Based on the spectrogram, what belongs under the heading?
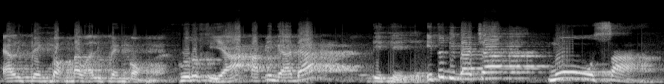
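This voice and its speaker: A man leads a mosque study lecture in a voice on the high side, expressive and darkish, keeping a measured pace. He asks himself rhetorical questions and then answers them. The hall recording sounds dull and echoey, with a little hiss or hum.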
